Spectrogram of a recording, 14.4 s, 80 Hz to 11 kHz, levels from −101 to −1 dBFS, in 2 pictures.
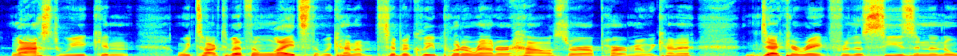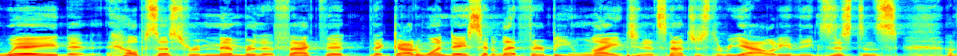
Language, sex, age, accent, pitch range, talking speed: English, male, 30-49, American, 160-190 Hz, 235 wpm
